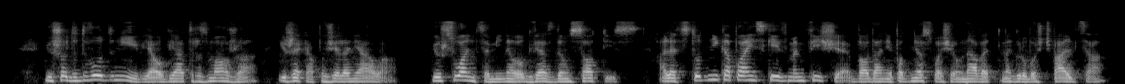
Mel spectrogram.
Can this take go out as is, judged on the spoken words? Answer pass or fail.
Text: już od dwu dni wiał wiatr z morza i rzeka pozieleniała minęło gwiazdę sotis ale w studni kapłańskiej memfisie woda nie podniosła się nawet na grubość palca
fail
